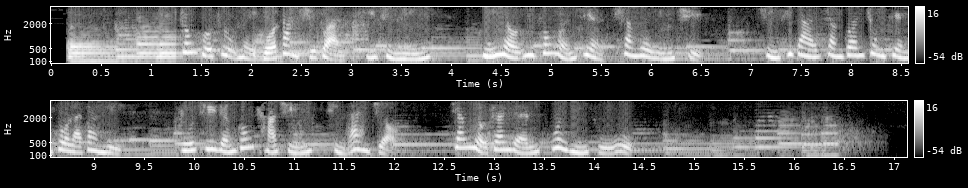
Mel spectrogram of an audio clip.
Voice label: voicemail chinese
